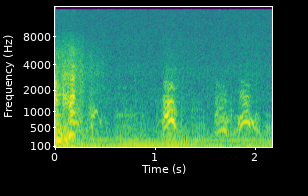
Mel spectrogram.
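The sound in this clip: A dog yelps and whimpers during a stage comedy scene, with a few short, fairly faint bursts spread over a steady low hum.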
